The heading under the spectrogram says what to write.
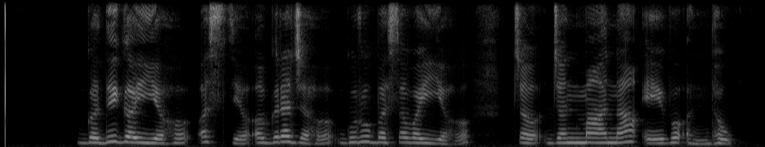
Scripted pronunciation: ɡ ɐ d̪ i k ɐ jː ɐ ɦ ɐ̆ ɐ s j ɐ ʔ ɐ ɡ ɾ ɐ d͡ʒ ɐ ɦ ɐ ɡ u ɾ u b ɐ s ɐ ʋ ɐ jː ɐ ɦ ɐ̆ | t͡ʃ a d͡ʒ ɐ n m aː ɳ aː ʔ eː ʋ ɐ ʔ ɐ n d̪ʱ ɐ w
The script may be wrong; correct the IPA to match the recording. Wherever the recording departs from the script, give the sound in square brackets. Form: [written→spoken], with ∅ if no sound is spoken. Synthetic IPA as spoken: ɡ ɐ d̪ i [k→ɡ] ɐ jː ɐ ɦ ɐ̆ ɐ s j ɐ ʔ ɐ ɡ ɾ ɐ d͡ʒ ɐ ɦ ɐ ɡ u ɾ u b ɐ s ɐ ʋ ɐ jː ɐ ɦ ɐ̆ | t͡ʃ [a→ɐ] d͡ʒ ɐ n m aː [ɳ→n] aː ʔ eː ʋ ɐ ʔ ɐ n d̪ʱ ɐ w

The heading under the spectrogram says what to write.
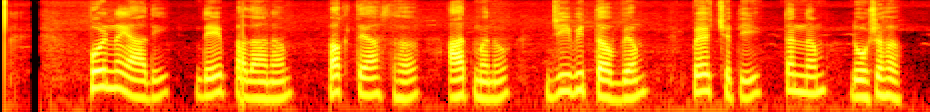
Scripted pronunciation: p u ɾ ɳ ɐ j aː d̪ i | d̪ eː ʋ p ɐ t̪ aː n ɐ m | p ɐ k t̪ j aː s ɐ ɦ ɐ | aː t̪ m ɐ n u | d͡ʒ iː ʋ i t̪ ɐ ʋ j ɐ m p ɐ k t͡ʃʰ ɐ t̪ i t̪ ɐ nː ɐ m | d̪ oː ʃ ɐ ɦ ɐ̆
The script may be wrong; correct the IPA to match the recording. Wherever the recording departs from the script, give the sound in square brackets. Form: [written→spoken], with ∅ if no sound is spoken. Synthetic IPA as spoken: p u ɾ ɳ ɐ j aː d̪ i | d̪ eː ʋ p ɐ [t̪→d̪] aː n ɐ m | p ɐ k t̪ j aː s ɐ ɦ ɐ | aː t̪ m ɐ n u | d͡ʒ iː ʋ i t̪ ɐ ʋ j ɐ m p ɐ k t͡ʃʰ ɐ t̪ i t̪ ɐ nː ɐ m | d̪ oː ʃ ɐ ɦ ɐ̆

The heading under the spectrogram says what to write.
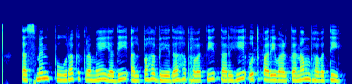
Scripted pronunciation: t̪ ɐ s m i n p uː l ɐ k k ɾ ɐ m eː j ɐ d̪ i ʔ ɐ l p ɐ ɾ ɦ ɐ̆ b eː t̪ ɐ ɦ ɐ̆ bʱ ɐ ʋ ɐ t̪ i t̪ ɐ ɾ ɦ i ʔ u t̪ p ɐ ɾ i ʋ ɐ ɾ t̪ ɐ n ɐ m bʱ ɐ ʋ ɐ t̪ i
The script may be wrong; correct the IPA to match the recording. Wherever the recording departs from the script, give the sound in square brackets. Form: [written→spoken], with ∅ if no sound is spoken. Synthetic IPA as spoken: t̪ ɐ s m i n p uː [l→ɾ] ɐ k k ɾ ɐ m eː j ɐ d̪ i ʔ ɐ l p ɐ [ɾ→∅] ɦ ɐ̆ b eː [t̪→d̪] ɐ ɦ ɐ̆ bʱ ɐ ʋ ɐ t̪ i t̪ ɐ ɾ ɦ i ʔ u t̪ p ɐ ɾ i ʋ ɐ ɾ t̪ ɐ n ɐ m bʱ ɐ ʋ ɐ t̪ i

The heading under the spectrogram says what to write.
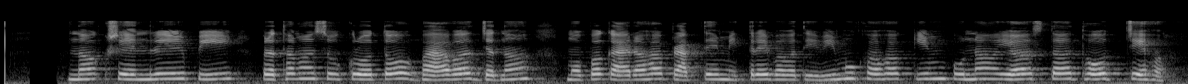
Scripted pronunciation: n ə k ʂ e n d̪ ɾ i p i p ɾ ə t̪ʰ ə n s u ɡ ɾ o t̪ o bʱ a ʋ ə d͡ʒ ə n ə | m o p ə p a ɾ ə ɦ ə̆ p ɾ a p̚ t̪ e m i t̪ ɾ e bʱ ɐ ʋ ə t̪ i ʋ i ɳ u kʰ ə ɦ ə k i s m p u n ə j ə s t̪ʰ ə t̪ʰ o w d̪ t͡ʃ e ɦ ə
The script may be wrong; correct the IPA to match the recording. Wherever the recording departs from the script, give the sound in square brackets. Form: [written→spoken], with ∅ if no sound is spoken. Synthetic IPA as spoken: n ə k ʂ e n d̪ ɾ i p i p ɾ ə t̪ʰ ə [n→m] s u [ɡ→k] ɾ o t̪ o bʱ a ʋ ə d͡ʒ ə n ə | m o p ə [p→k] a ɾ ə ɦ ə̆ p ɾ a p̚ t̪ e m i t̪ ɾ e bʱ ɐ ʋ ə t̪ i ʋ i [ɳ→m] u kʰ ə ɦ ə k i [s→∅] m p u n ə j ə s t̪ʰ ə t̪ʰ o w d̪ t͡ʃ e ɦ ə

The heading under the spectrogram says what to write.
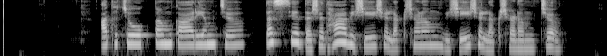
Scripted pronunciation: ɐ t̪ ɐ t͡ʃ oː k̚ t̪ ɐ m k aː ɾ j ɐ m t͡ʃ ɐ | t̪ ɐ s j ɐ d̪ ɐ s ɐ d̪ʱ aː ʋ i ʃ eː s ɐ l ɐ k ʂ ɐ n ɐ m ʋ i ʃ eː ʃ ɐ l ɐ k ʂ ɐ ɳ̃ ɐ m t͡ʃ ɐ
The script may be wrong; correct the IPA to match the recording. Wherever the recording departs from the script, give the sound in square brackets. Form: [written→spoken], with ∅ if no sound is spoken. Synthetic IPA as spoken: ɐ [t̪→t̪ʰ] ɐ t͡ʃ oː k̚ t̪ ɐ m k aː ɾ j ɐ m t͡ʃ ɐ | t̪ ɐ s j ɐ d̪ ɐ [s→ʃ] ɐ d̪ʱ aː ʋ i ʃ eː [s→ʃ] ɐ l ɐ k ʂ ɐ [n→ɳ] ɐ m ʋ i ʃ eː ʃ ɐ l ɐ k ʂ ɐ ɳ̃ ɐ m t͡ʃ ɐ

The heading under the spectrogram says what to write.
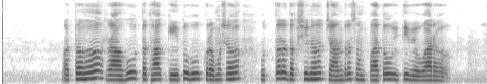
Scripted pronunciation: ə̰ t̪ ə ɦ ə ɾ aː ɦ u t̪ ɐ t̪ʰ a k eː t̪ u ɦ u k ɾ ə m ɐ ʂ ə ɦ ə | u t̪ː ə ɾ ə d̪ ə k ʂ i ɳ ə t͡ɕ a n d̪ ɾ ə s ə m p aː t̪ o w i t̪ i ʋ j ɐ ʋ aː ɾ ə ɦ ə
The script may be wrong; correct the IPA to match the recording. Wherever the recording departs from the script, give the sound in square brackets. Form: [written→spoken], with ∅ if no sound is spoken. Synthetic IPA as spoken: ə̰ t̪ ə ɦ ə ɾ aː ɦ u t̪ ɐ t̪ʰ a k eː t̪ u ɦ u k ɾ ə m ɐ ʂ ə ɦ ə | u t̪ː ə ɾ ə d̪ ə k ʂ i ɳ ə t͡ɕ a n d̪ ɾ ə s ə m p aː t̪ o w i t̪ i ʋ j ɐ ʋ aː ɾ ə ɦ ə

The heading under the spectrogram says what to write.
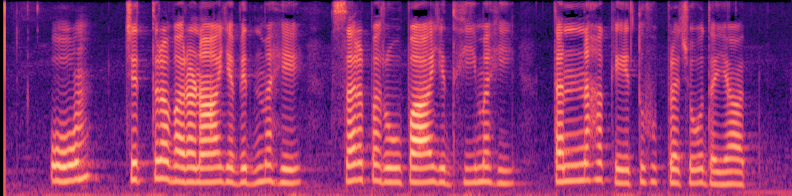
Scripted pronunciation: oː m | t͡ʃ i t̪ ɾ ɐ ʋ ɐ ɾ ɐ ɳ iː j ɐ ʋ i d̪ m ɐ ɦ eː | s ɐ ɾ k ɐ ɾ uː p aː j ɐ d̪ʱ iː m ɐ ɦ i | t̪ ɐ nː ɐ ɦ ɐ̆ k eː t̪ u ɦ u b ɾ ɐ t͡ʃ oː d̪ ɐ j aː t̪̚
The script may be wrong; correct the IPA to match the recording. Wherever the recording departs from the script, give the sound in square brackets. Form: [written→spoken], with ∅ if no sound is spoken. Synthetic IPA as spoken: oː m | t͡ʃ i t̪ ɾ ɐ ʋ ɐ ɾ ɐ ɳ [iː→aː] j ɐ ʋ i d̪ m ɐ ɦ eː | s ɐ ɾ [k→p] ɐ ɾ uː p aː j ɐ d̪ʱ iː m ɐ ɦ i | t̪ ɐ nː ɐ ɦ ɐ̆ k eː t̪ u ɦ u [b→p] ɾ ɐ t͡ʃ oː d̪ ɐ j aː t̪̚

